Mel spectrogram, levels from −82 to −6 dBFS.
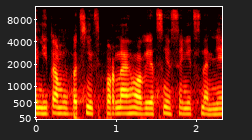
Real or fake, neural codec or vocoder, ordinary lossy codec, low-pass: fake; codec, 44.1 kHz, 3.4 kbps, Pupu-Codec; Opus, 24 kbps; 10.8 kHz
